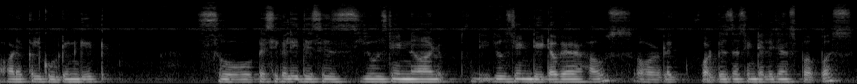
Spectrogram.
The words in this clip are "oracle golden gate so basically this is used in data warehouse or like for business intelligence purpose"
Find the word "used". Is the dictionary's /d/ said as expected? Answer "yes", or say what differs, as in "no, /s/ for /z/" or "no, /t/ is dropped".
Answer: yes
